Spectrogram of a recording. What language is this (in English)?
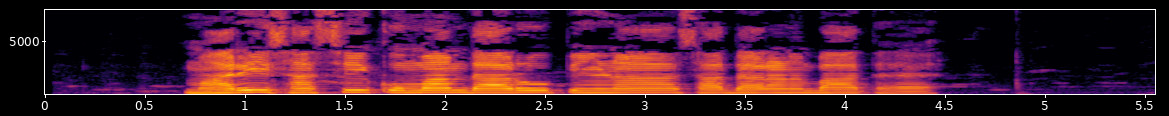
Sansi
